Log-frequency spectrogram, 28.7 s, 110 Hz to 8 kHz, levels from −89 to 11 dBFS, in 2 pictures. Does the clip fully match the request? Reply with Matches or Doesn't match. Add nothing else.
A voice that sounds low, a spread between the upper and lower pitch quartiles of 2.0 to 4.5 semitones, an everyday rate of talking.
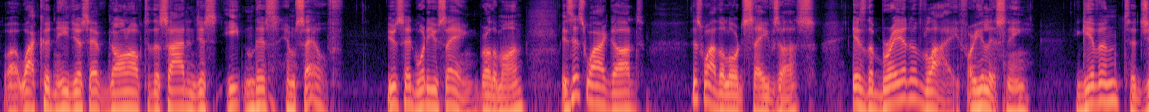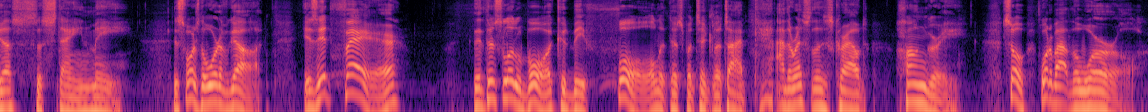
Doesn't match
